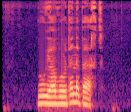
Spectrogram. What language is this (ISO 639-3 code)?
fas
